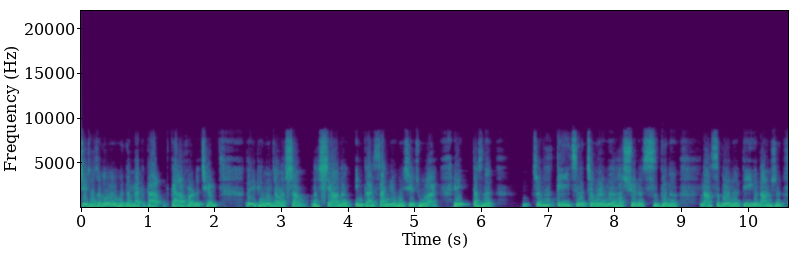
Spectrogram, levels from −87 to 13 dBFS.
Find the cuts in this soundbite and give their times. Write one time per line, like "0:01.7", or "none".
0:02.5
0:06.7
0:09.3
